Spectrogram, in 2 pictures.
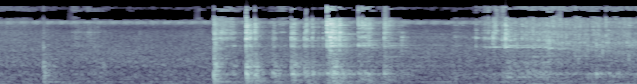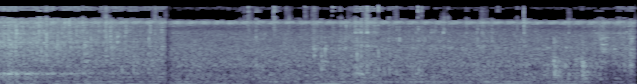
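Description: Boiled sweet corn kernels and their cooking water poured from a metal pot into a wire mesh strainer: a few sharp clinks of metal on metal, then water splashing and draining for a couple of seconds before it fades.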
